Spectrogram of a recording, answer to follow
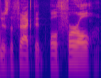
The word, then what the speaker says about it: Ferrell: the fact that both Ferol it's pronounced parole by the way and Lawrence didn't really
